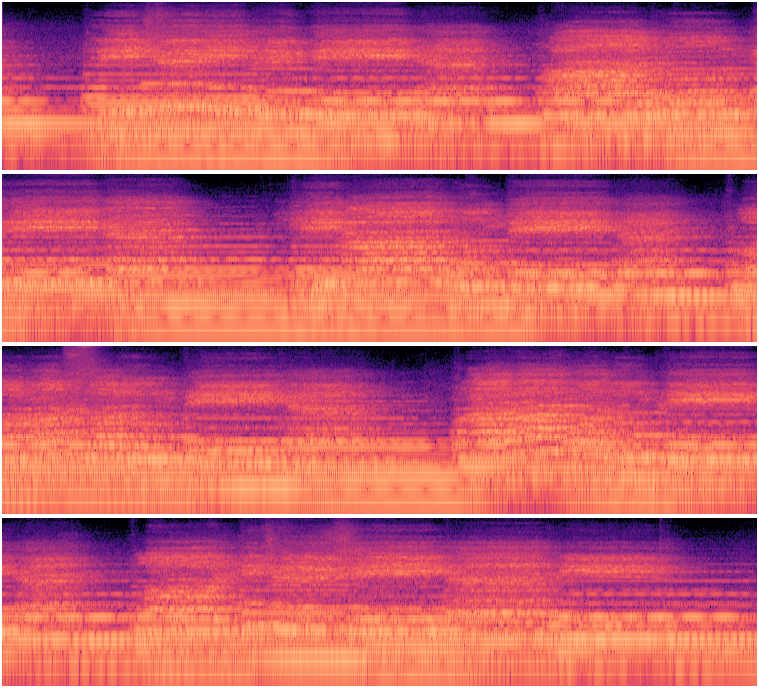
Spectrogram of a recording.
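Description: A choir sings a liturgical hymn with organ accompaniment. The singing comes in phrases of a few seconds over held chords that change every couple of seconds.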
